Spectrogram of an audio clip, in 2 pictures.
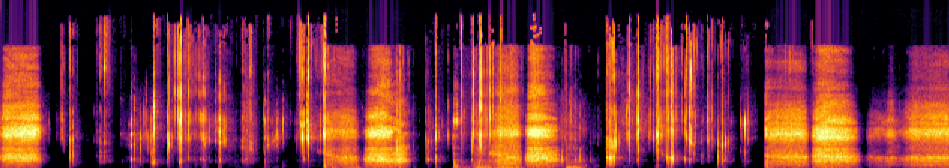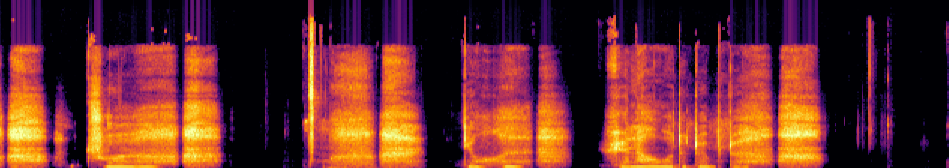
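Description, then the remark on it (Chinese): Heavy, breathy panting right up close to the ear, coming in uneven bursts separated by short silences, with soft wet mouth noises mixed in. “做的还不够，是想让我一边舔你的耳朵，一边喘气吗？”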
